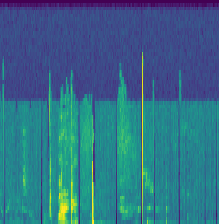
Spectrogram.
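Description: A brief, faint whisper picked up by a desk microphone, followed by a single sharp click a little under two seconds in.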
